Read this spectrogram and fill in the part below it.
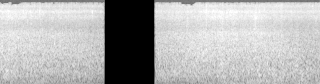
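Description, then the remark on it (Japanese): Steady, loud wash of ocean surf on a white powder-sand beach with an emerald-green sea, a continuous hissing roar that drops abruptly to silence for half a second before resuming just as full. “白いパウダーサンドのビーチ、エメラルドグリーンの海。”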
